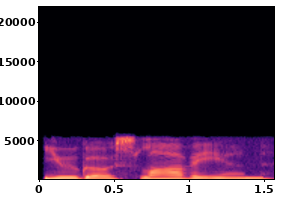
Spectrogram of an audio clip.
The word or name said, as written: Jugoslavian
